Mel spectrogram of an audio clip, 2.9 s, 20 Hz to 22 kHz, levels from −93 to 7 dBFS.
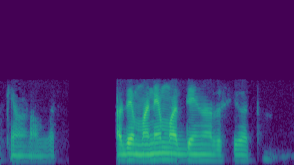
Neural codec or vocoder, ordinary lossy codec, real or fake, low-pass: none; AAC, 32 kbps; real; 3.6 kHz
